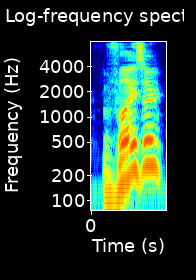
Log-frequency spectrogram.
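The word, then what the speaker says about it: Weiser: written by the authors visor and francis co-authored by a man named visor spelled v e v-e-i uh excuse me w-e-i-s-e-r germanically pronounced like a v and francis which is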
